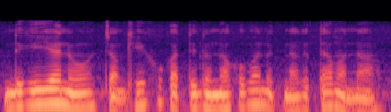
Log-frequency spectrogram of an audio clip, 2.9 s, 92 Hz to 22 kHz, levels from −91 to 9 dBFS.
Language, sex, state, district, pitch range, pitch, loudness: Garo, male, Meghalaya, West Garo Hills, 110-125 Hz, 120 Hz, -17 LUFS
